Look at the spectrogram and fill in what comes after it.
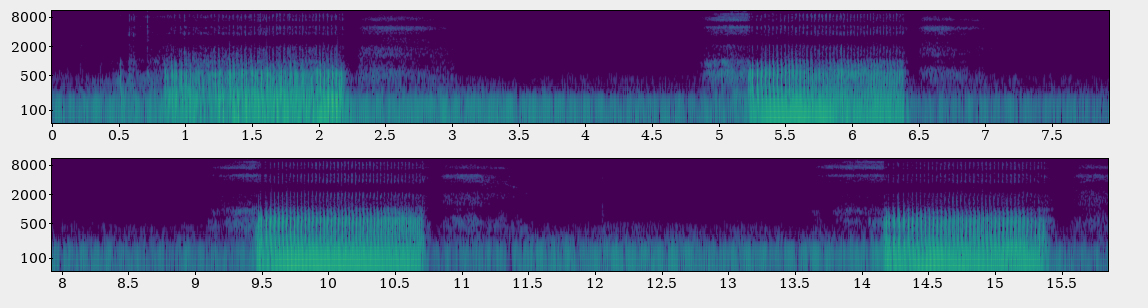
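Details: Pug snoring steadily: four long, low rasping snores, each about a second or more, spaced roughly four seconds apart, with quiet breathing in between.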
